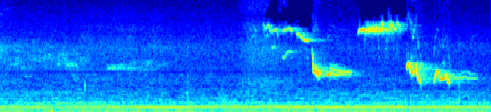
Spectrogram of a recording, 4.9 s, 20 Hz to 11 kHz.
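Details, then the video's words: European robin singing at Teddington Lock, UK, filmed handheld with a Nikon P900 in wind; thin, high, sliding notes appear in short phrases midway, over constant wind rush, a steady hum and passing traffic. "European Robin (Erithacus rubecula) Song"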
